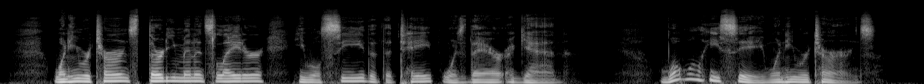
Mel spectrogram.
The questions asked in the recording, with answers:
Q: What will he see when he returns?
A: When he returns, he will see that the tape is there again.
